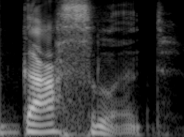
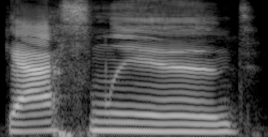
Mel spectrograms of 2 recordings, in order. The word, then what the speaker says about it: Gosland: So, government name is Gosland. People be like Gosland, Gasland, Gaslandy. Gaslandy, right?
